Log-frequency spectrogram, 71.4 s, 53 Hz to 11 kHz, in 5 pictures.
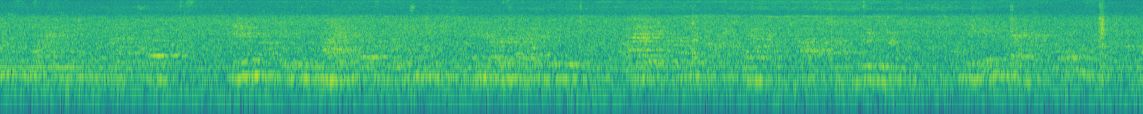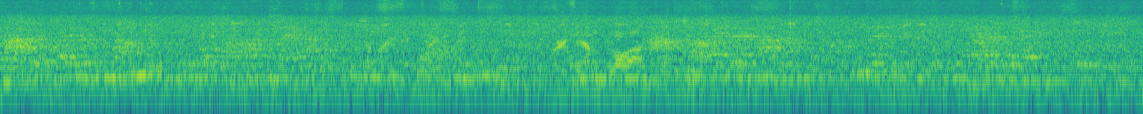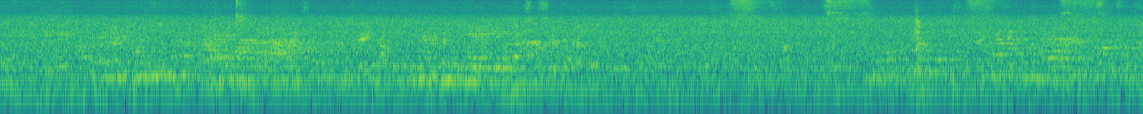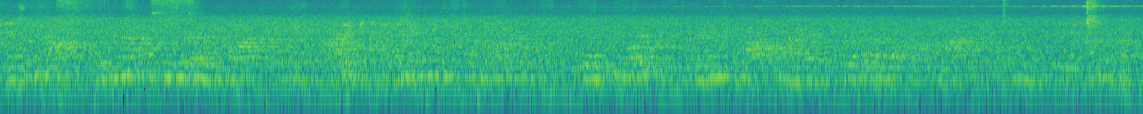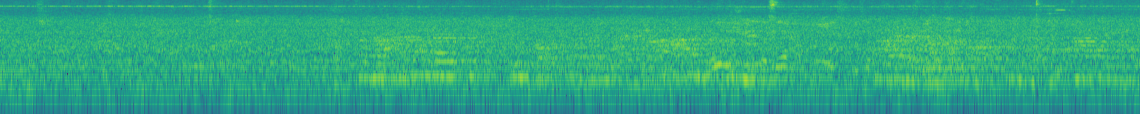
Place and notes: Stockum, Düsseldorf, Deutschland - düsseldorf, trade fair, hall 16
Inside hall 16 of the Düsseldorf trade fair during the DRUPA. Soundwalk through the hall recording the sound of a product presentation in the overall fair ambience with interantional visitors.
soundmap nrw - social ambiences and topographic field recordings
